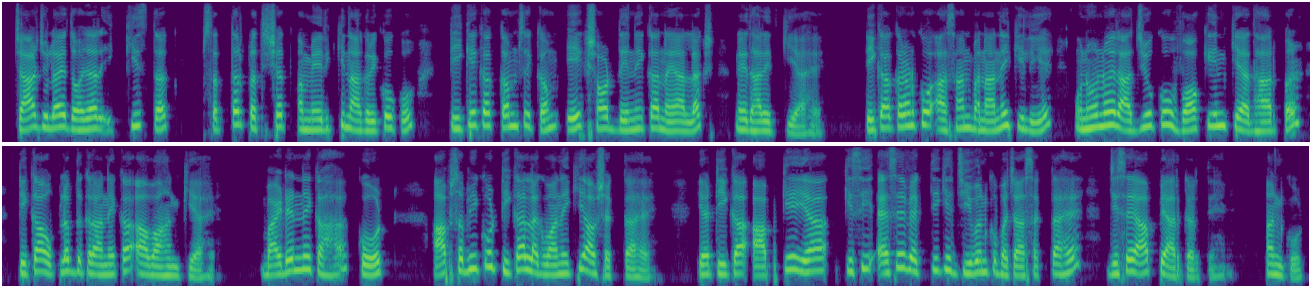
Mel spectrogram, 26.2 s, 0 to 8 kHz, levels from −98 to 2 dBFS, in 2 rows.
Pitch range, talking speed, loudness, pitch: 165-220 Hz, 170 wpm, -24 LUFS, 185 Hz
